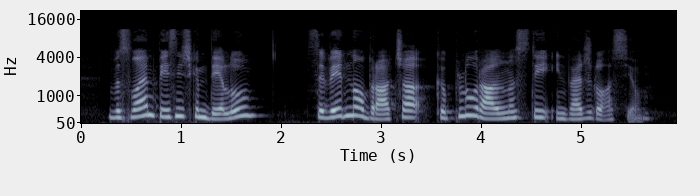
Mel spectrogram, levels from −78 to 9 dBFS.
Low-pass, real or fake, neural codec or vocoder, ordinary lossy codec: 14.4 kHz; fake; autoencoder, 48 kHz, 32 numbers a frame, DAC-VAE, trained on Japanese speech; MP3, 48 kbps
